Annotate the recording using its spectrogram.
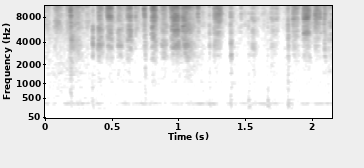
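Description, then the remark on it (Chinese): Writing on a board as a stock commentator writes that Largan (大立光) shares are to be bought and held long: a run of quick, scratchy strokes, bursts of dry hiss rising and falling in a steady, uneven rhythm, with a faint low hum underneath and no voices. “这个我再写一次，大立光买进会放长。”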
